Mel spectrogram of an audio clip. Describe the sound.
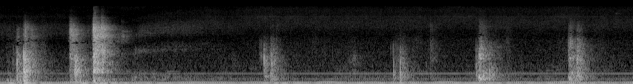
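A cupboard is opened while someone searches under the sheets inside, giving a series of sharp wooden knocks and clicks, several close together at first and then spaced out, over a steady low hum.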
